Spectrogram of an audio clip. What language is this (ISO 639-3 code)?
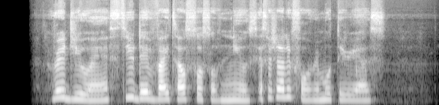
pcm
